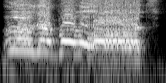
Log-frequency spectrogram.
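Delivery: high, loud screamed outburst; very angry. Real, not acted. Player exploding over the game, angry scream. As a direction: scream it in frustration. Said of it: "I'm very angry".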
